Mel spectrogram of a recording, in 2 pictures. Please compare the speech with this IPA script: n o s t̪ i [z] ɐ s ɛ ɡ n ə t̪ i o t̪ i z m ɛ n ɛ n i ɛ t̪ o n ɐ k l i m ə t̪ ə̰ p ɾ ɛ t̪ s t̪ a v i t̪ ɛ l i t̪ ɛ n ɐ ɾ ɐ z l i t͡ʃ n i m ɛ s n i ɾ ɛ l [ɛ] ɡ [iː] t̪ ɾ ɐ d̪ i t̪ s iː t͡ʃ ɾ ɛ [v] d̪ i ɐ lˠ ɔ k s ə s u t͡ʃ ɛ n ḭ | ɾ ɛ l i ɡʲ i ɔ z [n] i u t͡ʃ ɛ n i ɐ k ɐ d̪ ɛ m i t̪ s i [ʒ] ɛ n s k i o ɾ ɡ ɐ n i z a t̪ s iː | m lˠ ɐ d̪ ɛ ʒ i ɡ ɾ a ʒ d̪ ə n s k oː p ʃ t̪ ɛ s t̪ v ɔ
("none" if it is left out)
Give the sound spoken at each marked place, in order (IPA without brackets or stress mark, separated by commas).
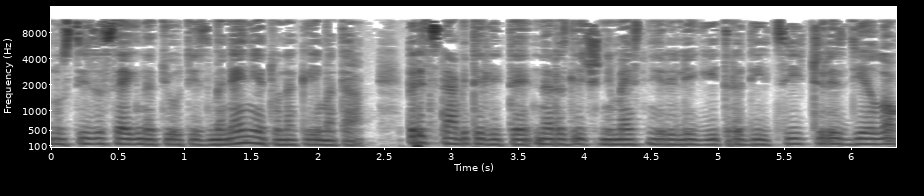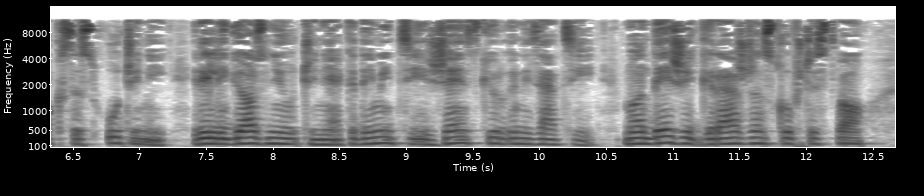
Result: z, i, iː, z, n, ʒ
